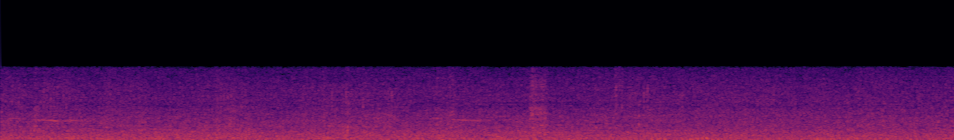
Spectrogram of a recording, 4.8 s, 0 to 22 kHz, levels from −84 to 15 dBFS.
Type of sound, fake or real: real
